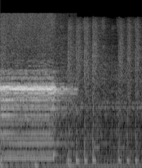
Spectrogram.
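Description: A steady electronic buzzer tone sounds for about a second at the start over background music with a beat, marking the switch from a work interval to a rest interval on a workout timer. After the tone ends, the music's beat carries on.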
